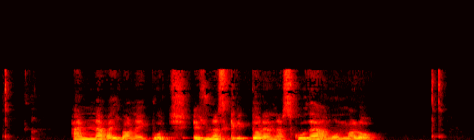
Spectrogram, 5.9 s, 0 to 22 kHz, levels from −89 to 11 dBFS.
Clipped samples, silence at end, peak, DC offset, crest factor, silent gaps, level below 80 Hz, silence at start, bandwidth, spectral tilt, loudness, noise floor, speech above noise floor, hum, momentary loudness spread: under 0.1%; 0.4 s; -12 dBFS; under 0.1%; 18 dB; none; -74 dBFS; 0.05 s; 11.5 kHz; -5 dB/octave; -28 LUFS; -80 dBFS; 53 dB; none; 21 LU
